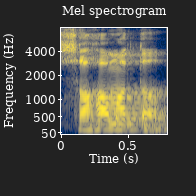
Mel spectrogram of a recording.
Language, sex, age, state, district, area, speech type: Odia, male, 18-30, Odisha, Puri, urban, read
